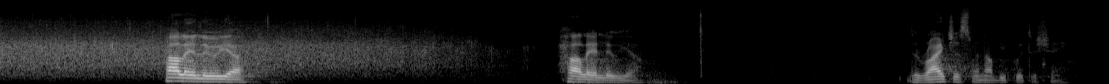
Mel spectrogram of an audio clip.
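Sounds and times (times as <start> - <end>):
audience clapping: 0.0 - 5.5
speech: 1.6 - 2.6, 5.6 - 6.5, 9.1 - 10.7.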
